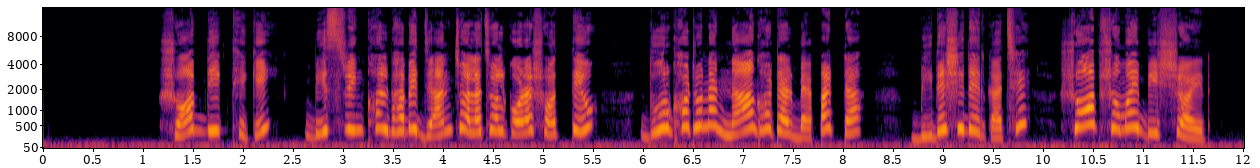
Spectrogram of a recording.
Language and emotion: Bengali, surprised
